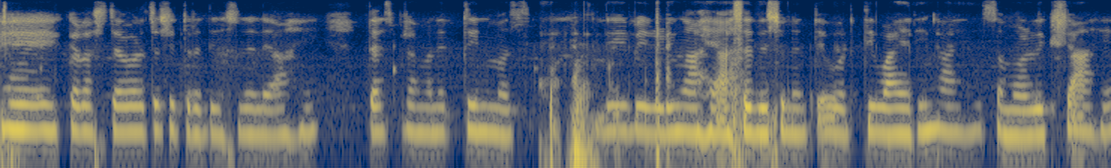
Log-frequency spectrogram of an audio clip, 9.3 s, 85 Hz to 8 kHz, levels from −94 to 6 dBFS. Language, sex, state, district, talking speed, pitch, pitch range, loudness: Marathi, female, Maharashtra, Nagpur, 135 wpm, 220 Hz, 215-230 Hz, -19 LUFS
